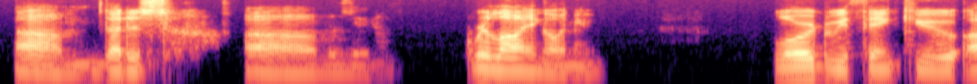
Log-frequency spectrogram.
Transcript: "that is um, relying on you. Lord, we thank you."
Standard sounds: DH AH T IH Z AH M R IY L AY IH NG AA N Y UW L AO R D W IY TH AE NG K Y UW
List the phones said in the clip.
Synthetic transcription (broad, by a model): DH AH T IH Z AH M R IY L AY IH NG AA N Y UW L AO R D W IY TH AE NG K Y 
